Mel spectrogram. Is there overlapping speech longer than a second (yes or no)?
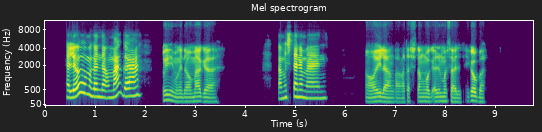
no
